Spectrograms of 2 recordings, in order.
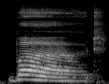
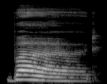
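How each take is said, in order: The two takes are said the same way.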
